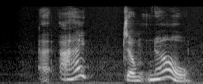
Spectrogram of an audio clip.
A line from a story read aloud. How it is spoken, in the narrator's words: Tesla sputtered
